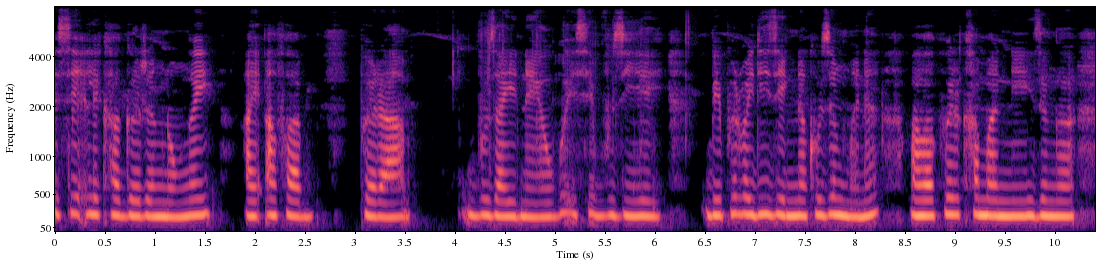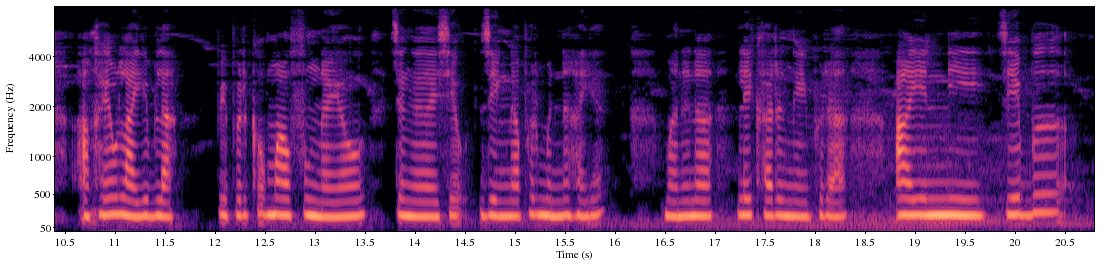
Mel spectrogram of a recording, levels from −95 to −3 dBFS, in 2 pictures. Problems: constant background noise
